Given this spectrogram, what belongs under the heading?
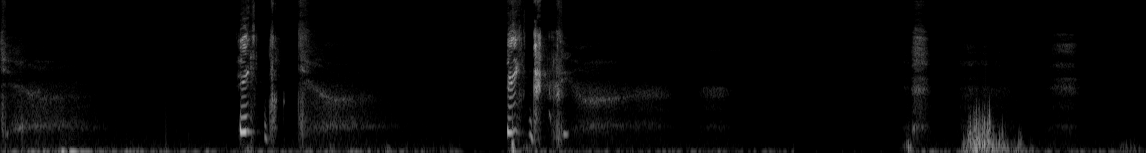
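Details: Stifled allergy sneezing fit: a run of sharp, partly held-back sneezes with a breath and a sniff between them.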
